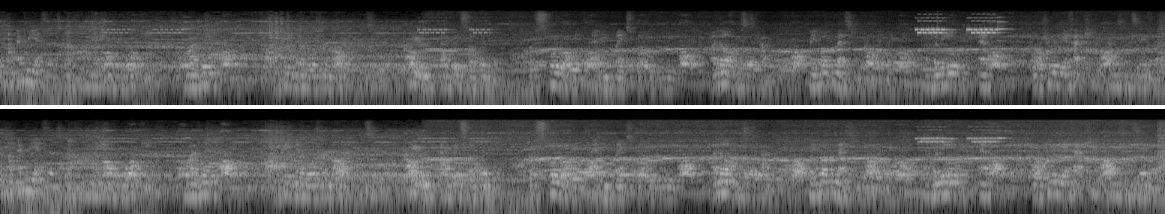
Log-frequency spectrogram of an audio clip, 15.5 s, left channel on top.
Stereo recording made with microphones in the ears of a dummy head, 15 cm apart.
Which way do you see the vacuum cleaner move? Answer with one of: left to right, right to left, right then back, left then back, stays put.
left to right.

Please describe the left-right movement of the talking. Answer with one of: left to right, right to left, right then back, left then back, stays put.
right then back.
